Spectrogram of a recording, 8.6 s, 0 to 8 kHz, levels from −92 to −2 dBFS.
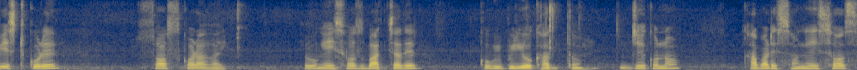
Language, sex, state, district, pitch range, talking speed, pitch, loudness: Bengali, male, Jharkhand, Jamtara, 175-195 Hz, 135 wpm, 180 Hz, -20 LUFS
